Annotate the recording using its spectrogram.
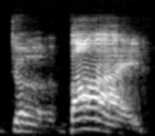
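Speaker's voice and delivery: "divide" slowly with a schwa first, as duh-VIDE. Shown as a demonstration. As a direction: stretch "divide" as duh, then a stressed VIDE. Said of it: "Breve or schwa?".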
